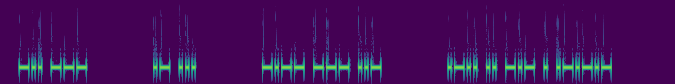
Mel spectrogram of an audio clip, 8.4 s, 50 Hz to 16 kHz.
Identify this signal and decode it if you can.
Morse code, heard as a keyed tone, about 30 wpm, 700 Hz. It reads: DO AS YOU LIKE.
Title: 3x Word-Spacing - Sentences from Top 100 Words - 30wpm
